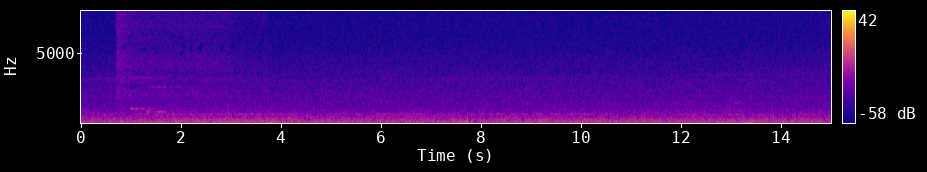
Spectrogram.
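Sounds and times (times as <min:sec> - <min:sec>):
brief hiss: 0:00.7 - 0:03.3
train cabin rumble: 0:00.7 - 0:05.7.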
